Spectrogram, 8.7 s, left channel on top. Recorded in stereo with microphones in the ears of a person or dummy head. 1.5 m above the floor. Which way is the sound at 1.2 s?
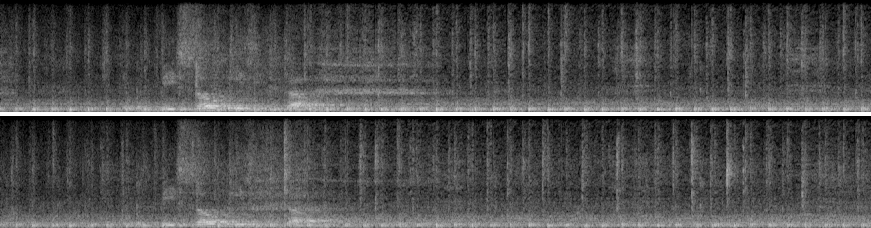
5° right (ahead or behind).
